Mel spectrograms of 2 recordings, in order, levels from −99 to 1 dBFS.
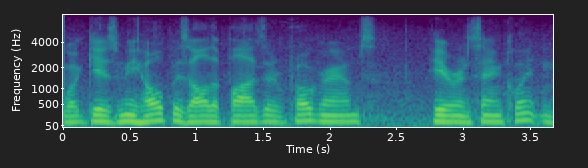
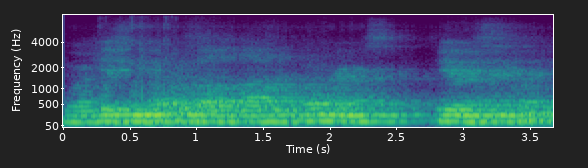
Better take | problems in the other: first | noise reduction (neural separator model SepFormer DNS4)

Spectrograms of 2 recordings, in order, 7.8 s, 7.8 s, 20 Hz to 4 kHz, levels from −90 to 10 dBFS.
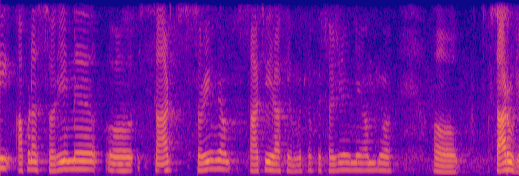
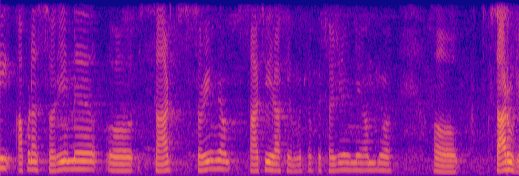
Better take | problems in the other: second | noise reduction (neural mask model Resemble Enhance denoiser)

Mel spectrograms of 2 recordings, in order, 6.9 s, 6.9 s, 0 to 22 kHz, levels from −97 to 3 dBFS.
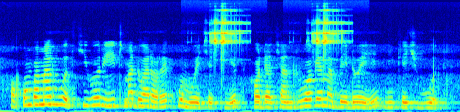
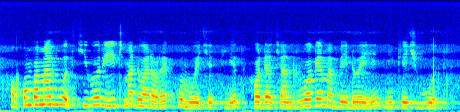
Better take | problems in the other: second | background sound (Chime); 1 dB above the speech

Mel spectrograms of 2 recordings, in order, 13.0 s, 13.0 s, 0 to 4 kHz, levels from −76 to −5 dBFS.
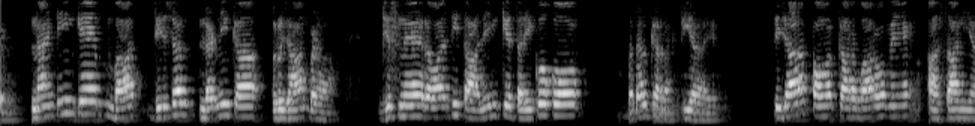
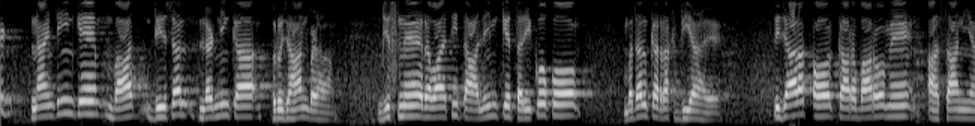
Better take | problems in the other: second | noise reduction (neural mask model DeepFilterNet 3)

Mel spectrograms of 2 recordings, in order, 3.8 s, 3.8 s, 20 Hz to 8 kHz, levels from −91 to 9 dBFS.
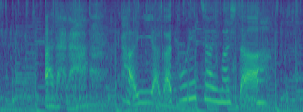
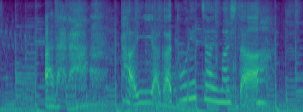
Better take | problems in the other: second | background sound (Sink (filling or washing) / Water tap, faucet); 14 dB below the speech

